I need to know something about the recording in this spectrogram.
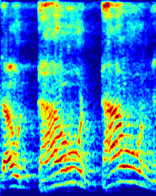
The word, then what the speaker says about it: down: Kalau turun DOWN ya. Ya, antara dan sama, nah saya suka salah gitu karena saya bingung bacanya apa. Saya diajarin, Beb, itu bukan yang DOWN tuh ya. Ya, itu sama dengan daun gitu ya.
